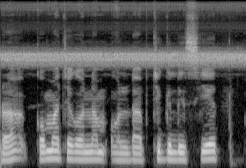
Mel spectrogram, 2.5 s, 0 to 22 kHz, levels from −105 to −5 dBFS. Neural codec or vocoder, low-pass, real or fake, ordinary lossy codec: none; none; real; none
